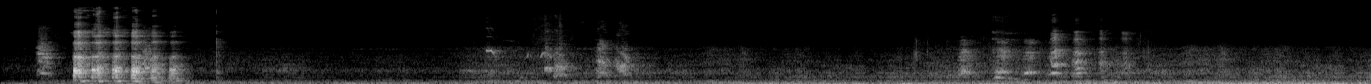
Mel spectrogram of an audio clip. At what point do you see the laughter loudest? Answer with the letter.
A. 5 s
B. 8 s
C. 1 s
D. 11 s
C.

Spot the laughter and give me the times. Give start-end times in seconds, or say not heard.
0.7-2.2, 9.8-11.5.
